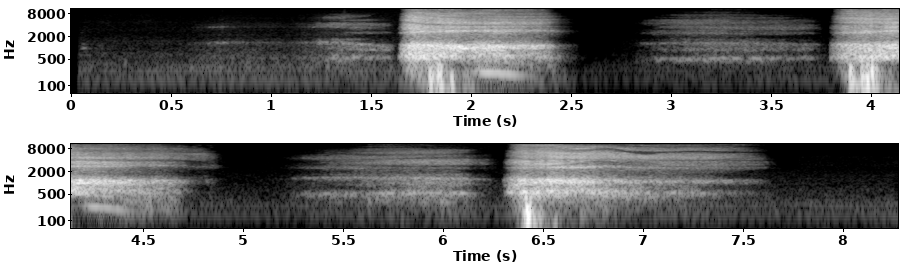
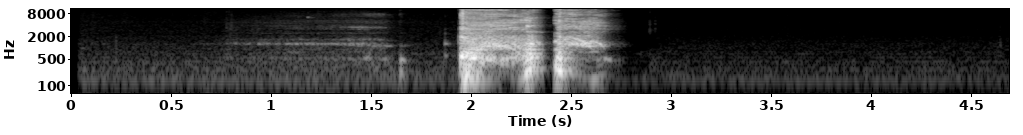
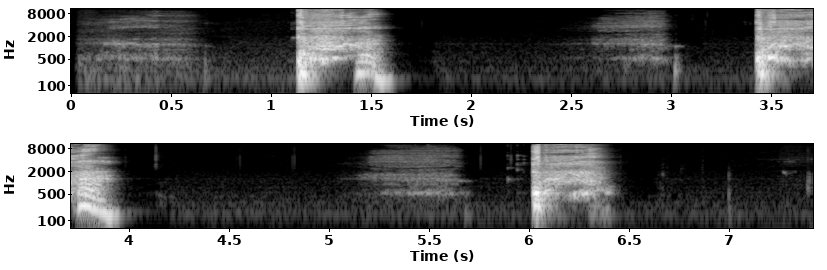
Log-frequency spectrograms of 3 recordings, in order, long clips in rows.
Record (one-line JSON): {"exhalation_length": "8.3 s", "exhalation_amplitude": 29214, "exhalation_signal_mean_std_ratio": 0.42, "cough_length": "4.7 s", "cough_amplitude": 32767, "cough_signal_mean_std_ratio": 0.27, "three_cough_length": "7.4 s", "three_cough_amplitude": 32768, "three_cough_signal_mean_std_ratio": 0.31, "survey_phase": "beta (2021-08-13 to 2022-03-07)", "age": "45-64", "gender": "Male", "wearing_mask": "No", "symptom_none": true, "smoker_status": "Never smoked", "respiratory_condition_asthma": false, "respiratory_condition_other": false, "recruitment_source": "REACT", "submission_delay": "3 days", "covid_test_result": "Negative", "covid_test_method": "RT-qPCR", "influenza_a_test_result": "Negative", "influenza_b_test_result": "Negative"}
